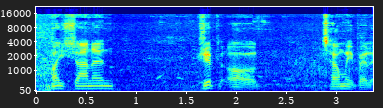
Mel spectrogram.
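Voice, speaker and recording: Over crowd noise in the background, a man with an English accent talks at a medium pitch. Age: 60s. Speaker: livestream host. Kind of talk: casual chat.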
